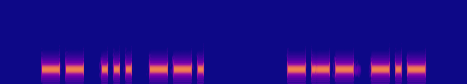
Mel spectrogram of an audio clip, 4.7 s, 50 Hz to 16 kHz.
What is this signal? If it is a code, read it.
Morse code, heard as a keyed tone, about 20 wpm, 700 Hz. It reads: MSG OK
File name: UK MASTER QSOs TRAINING / 20WPM / UK MASTER QSOs 0022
